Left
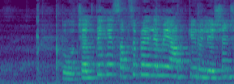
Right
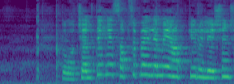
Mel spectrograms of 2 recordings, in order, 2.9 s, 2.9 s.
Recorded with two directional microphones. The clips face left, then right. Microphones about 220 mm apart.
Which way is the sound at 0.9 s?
45° right (ahead or behind).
